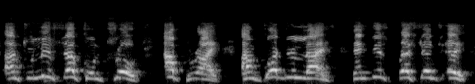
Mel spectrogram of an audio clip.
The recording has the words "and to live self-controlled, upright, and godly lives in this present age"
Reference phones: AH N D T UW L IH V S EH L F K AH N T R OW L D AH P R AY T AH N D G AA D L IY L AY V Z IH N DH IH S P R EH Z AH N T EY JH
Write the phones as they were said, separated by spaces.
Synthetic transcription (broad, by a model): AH N T UW L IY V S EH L K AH N T R OW L AH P R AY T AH N G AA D IY L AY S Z IH N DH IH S P R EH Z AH N T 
